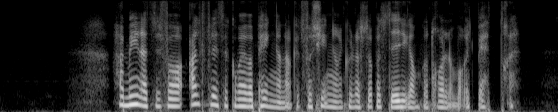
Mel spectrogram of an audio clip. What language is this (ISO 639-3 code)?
swe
